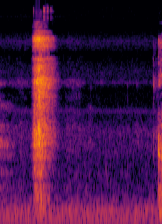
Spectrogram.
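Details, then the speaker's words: Single sharp, wet, messy adult sneeze in a quiet room, after a ticklish, itchy feeling following the gym; an ordinary sneeze. "Wow, that sounded weird and messy. Probably because it was messy."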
